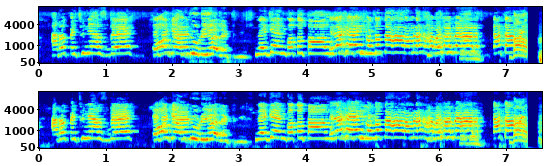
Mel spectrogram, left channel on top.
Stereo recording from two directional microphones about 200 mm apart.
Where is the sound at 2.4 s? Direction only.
35° left (ahead or behind).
